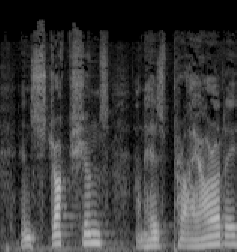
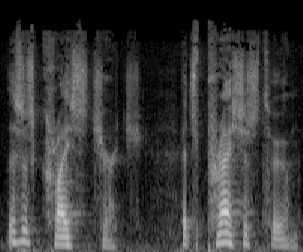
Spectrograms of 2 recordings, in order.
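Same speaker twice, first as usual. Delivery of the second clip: ordinary talk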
